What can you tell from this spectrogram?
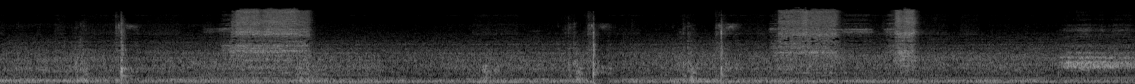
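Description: Two electric railcars being coupled: short bursts of air hissing, three times, with a few sharp metallic clicks over a steady low rumble.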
